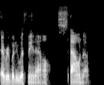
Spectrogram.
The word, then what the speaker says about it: sauna: to preserve it uh I grew up pronouncing that word just like Tom did in the Finnish dialect it's the one Finnish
